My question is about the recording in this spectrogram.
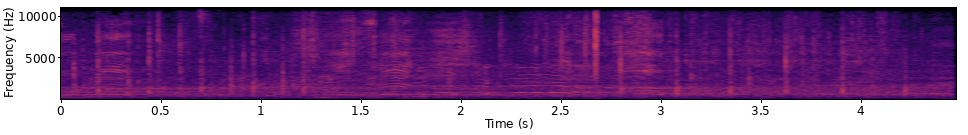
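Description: Men's voices calling out, with scattered short slaps and footfalls from two wrestlers hand-fighting on the mat.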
